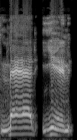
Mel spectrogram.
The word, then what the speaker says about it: Midian: So again, the name Midian, pronounced as Madian, is Romanized, which should tell anybody fucking watching that the Talmud is a Roman book.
